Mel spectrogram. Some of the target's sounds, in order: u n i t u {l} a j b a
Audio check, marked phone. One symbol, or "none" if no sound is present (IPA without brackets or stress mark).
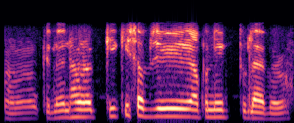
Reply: l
